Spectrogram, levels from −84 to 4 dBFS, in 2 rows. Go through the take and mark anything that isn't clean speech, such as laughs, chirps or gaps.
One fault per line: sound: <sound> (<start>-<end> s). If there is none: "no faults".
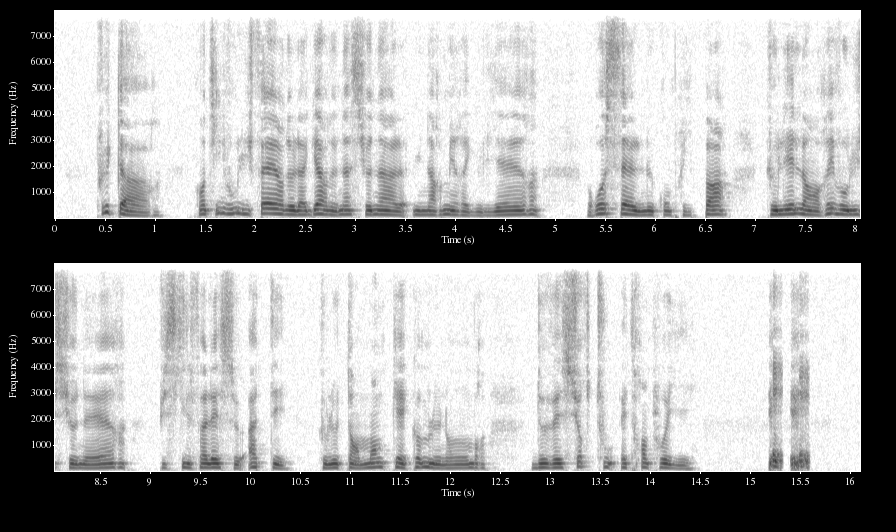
sound: laugh (15.2-15.6 s)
